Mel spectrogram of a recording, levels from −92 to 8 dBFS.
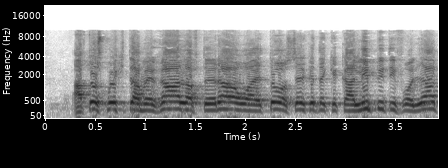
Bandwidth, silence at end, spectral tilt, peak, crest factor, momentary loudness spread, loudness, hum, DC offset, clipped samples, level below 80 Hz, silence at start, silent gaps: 10.5 kHz; 0 s; -4 dB/octave; -4 dBFS; 8 dB; 5 LU; -13 LUFS; none; under 0.1%; under 0.1%; -48 dBFS; 0.3 s; none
